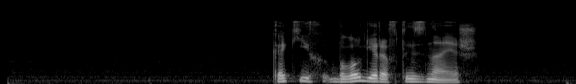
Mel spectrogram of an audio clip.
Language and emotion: Russian, neutral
